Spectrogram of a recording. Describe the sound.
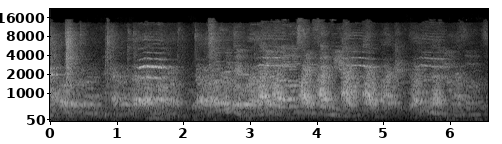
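Five young puppies, gathered from children playing on a street among houses and shacks, yelp and whimper in high-pitched, overlapping bursts while people talk.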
